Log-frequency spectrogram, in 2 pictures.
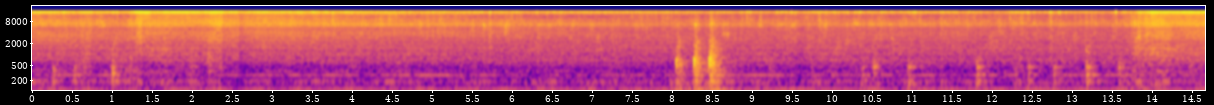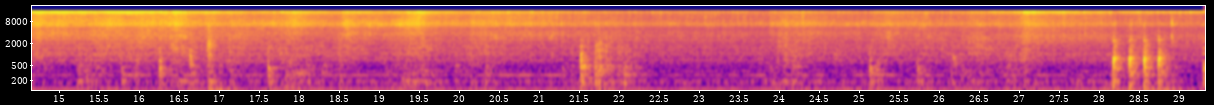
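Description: Potato-and-egg curry sizzling steadily in a metal karahi over raised heat as it is stirred with a wooden spatula. A few quick knocks on the pan come about eight seconds in and again near the end.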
